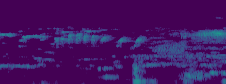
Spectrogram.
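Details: A canary for sale at a Sunday bird market in Karachi, Pakistan, praised as a strong singer, sings a rapid run of high twittering and trilled notes, with a low thump and background chatter near the end.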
